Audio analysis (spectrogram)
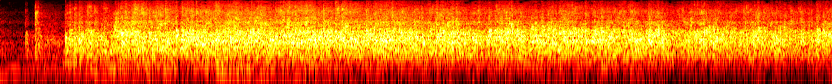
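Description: After a brief quieter moment, a burst of dense audience applause rises and continues steadily at a school choir concert, loud and unbroken.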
